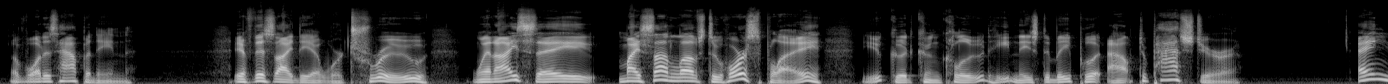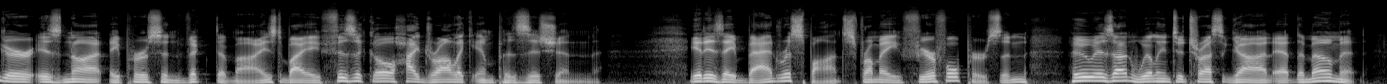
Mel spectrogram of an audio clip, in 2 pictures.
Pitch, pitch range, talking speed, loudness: 110 Hz, 95-135 Hz, 125 wpm, -17 LUFS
